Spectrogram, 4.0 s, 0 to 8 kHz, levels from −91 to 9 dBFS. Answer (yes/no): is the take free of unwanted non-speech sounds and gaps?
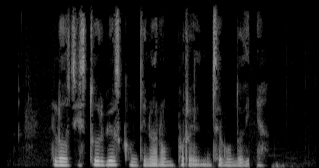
no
